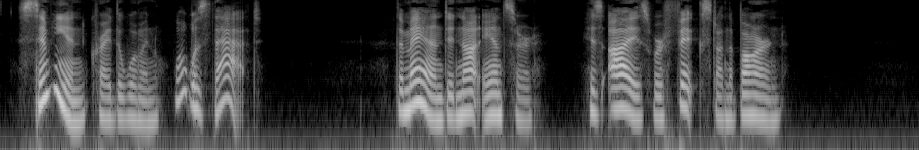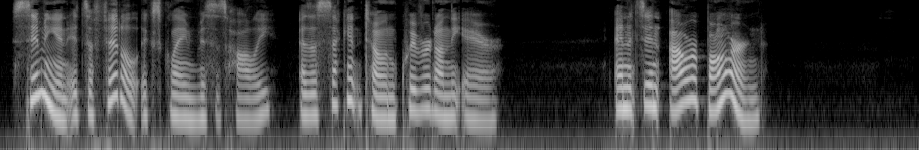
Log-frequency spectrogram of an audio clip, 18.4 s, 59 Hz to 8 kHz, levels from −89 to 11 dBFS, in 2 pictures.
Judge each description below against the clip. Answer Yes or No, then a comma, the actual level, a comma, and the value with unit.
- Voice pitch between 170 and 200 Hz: Yes, medium, 185 Hz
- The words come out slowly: Yes, slow, 125 wpm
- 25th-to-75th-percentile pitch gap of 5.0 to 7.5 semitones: Yes, wide, 5.6 semitones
